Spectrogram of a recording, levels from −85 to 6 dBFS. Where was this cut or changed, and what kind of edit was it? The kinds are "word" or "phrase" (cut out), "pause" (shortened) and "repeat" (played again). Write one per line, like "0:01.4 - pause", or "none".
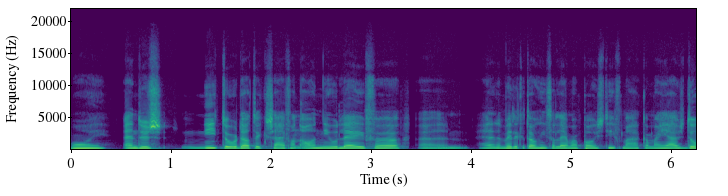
0:03.4 - pause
